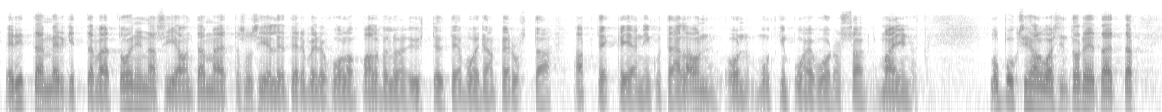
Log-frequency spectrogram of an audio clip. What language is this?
Finnish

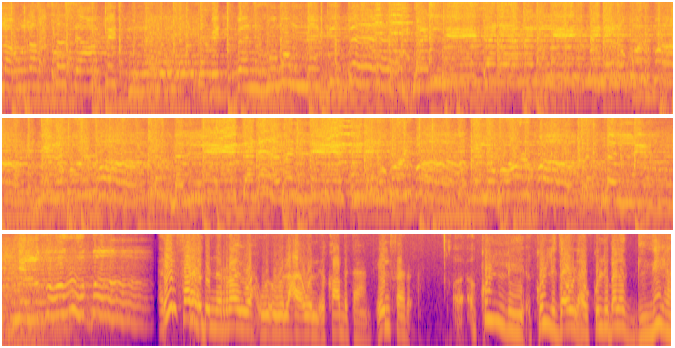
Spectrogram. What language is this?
Arabic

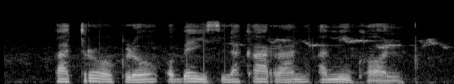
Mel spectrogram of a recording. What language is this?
Esperanto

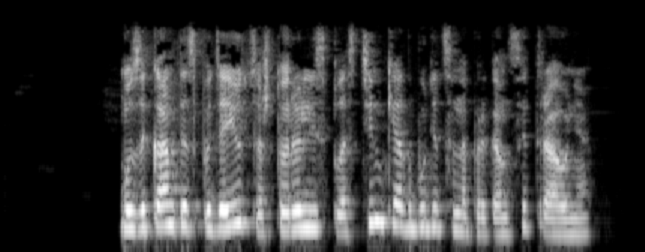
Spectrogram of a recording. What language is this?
Belarusian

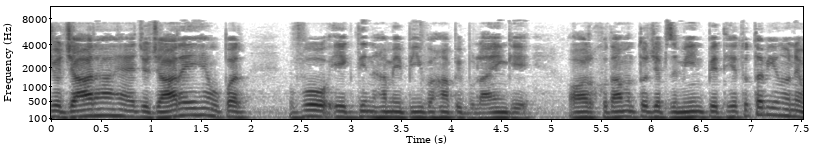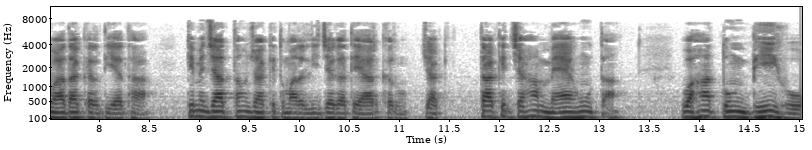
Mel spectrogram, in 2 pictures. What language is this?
Hindi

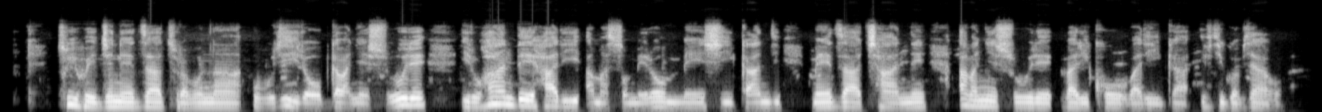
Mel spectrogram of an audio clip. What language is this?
Rundi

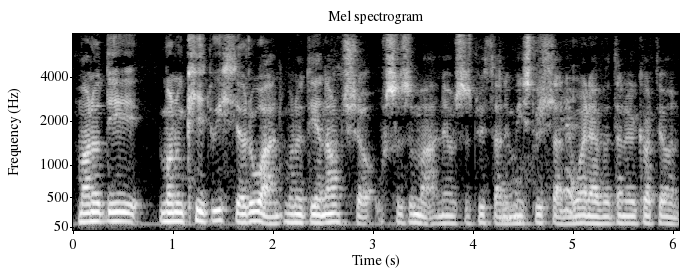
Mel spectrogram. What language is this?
Welsh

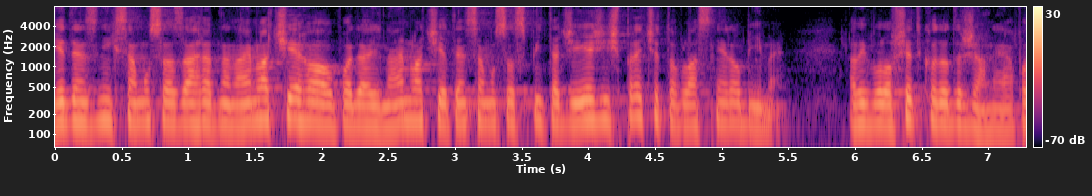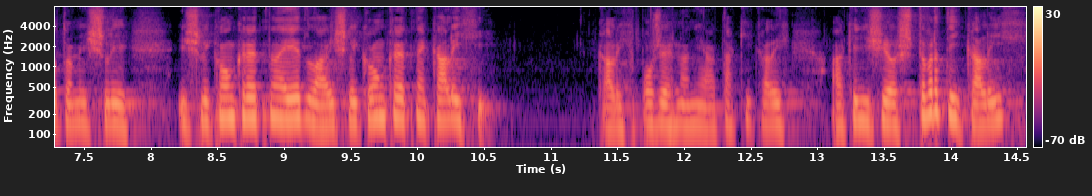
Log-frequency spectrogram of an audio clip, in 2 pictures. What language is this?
Slovak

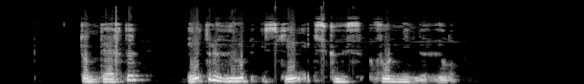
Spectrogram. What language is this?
Dutch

